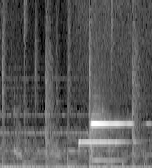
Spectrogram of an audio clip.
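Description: A phone notification ding rings out as a bright, clear chime that swells and sustains briefly, among other soft tonal notes.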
